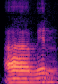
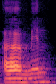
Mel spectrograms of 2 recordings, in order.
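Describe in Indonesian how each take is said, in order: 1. Vokalnya diucapkan pendek. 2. Vokalnya diucapkan pendek.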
